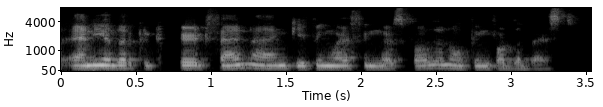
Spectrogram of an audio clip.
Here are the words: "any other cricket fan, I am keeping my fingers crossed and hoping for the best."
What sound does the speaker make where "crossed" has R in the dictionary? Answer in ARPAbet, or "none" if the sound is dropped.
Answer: none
